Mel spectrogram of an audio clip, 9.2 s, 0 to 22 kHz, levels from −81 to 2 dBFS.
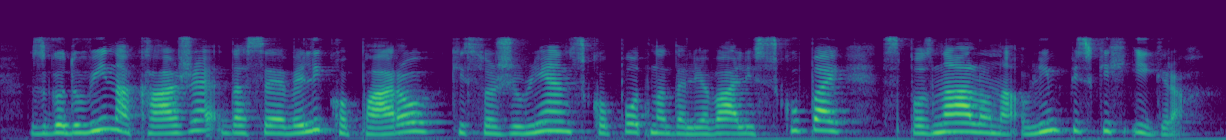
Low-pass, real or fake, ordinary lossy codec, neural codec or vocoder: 7.2 kHz; real; none; none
